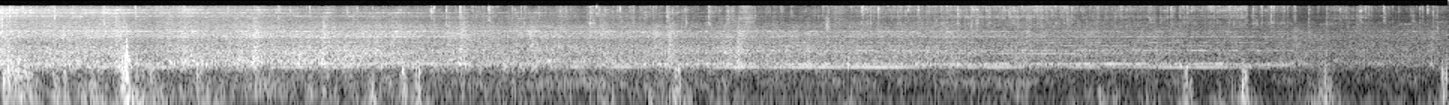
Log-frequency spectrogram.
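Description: Vande Bharat Express electric multiple-unit train running away at speed, its rumble fading as it recedes. A long steady tone is held from about a second in until near the end, with scattered short thumps throughout.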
